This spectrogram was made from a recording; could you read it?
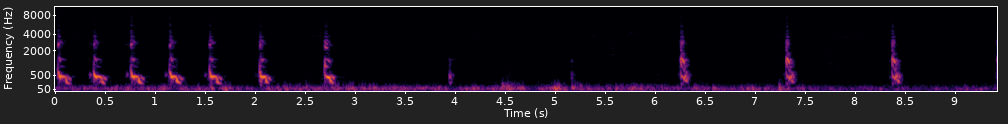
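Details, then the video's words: Watercock, a secretive wetland bird, calling to others: a quick run of seven hollow, clucking notes, then a pause and slower single notes about a second apart, over low rumbling background noise. "Mesmerizing Watercock Bird Calls"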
